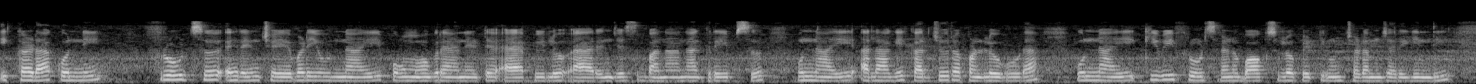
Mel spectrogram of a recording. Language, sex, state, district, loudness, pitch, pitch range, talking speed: Telugu, female, Telangana, Mahabubabad, -16 LUFS, 175 Hz, 170-190 Hz, 100 wpm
